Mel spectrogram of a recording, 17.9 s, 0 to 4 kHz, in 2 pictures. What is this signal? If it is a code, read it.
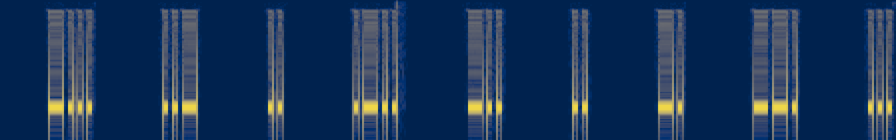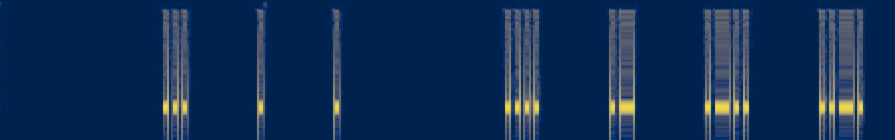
Morse code, heard as a keyed tone, about 25 wpm, spaced as for 10 wpm, 550 Hz. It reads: BUILDINGS SEE HALF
